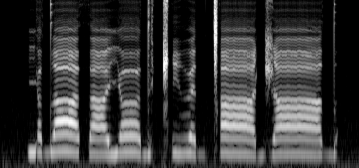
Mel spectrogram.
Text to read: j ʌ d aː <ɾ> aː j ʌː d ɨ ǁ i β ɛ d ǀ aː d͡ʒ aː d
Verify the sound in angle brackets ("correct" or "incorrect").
incorrect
